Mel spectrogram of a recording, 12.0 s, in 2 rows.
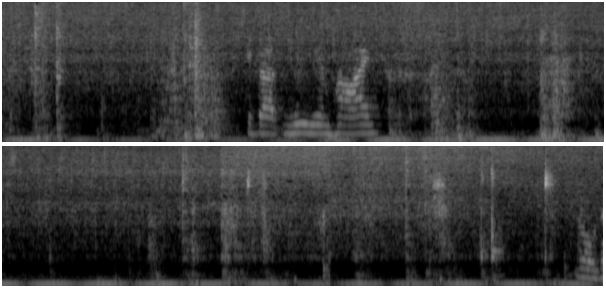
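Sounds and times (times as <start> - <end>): utensil scraping a wok: 0.0 - 2.4, 7.0 - 12.0
food sizzling in a wok: 0.0 - 12.0.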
